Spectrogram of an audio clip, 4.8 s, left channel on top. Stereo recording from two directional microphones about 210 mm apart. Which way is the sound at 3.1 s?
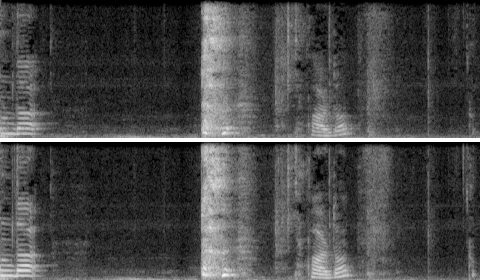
50° right (ahead or behind).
